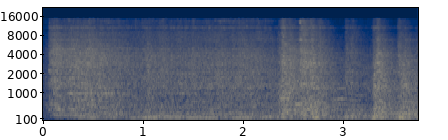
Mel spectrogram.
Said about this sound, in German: Wir hören eine riesige Halle von Daxa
